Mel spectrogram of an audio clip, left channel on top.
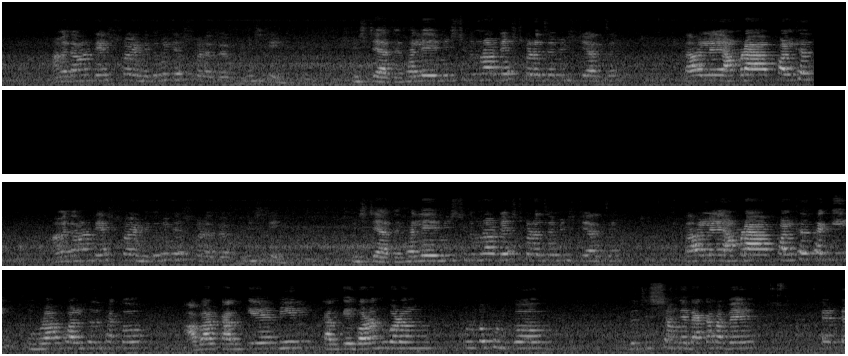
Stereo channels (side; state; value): left; drops out; at 8.2 s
